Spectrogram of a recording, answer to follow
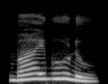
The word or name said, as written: ಬಾಯ್ಗೂಡು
